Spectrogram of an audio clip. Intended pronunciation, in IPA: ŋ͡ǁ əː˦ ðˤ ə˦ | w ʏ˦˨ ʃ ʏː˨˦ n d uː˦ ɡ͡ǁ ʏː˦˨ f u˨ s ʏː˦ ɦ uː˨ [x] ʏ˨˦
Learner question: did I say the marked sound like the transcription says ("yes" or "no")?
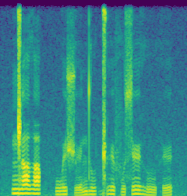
no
